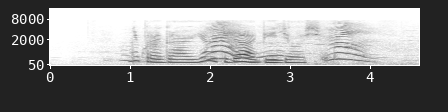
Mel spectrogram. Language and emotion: Russian, sad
